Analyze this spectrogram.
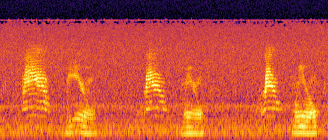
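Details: Butters, a pet cat tired of waiting and meowing impatiently at his owner indoors, gives three high, rising-then-falling meows about two seconds apart, each answered by a man's low voice imitating a meow.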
